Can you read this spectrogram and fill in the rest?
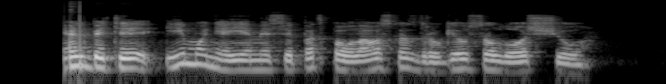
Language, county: Lithuanian, Panevėžys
